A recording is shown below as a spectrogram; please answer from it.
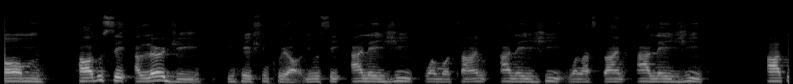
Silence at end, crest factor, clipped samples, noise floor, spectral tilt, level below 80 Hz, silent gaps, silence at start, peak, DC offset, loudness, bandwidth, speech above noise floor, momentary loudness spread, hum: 0.05 s; 18 dB; under 0.1%; -82 dBFS; -6.5 dB/octave; -68 dBFS; none; 0.05 s; -16 dBFS; under 0.1%; -34 LUFS; 11.5 kHz; 48 dB; 12 LU; none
